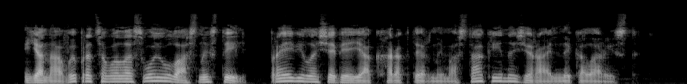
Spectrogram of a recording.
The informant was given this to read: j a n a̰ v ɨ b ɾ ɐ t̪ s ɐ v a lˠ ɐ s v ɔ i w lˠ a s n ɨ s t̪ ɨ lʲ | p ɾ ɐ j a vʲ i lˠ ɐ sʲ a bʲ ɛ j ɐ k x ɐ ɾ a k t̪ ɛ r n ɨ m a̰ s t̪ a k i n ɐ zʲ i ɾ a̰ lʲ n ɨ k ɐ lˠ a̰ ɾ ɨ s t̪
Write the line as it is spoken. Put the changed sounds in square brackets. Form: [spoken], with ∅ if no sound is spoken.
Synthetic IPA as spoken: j a n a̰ v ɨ [p] ɾ ɐ t̪ s ɐ v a lˠ ɐ s v ɔ [j] w lˠ a s n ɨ s t̪ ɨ lʲ | p ɾ ɐ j a vʲ i lˠ ɐ sʲ a bʲ ɛ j ɐ k x ɐ ɾ a k t̪ ɛ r n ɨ m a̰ s t̪ a k i n ɐ zʲ i ɾ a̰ lʲ n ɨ k ɐ lˠ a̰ ɾ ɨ s t̪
